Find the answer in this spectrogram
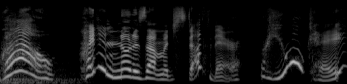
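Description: This is a cartoonish character voice with a high pitch. It moves at a moderate pace. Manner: enthusiastic, warm.

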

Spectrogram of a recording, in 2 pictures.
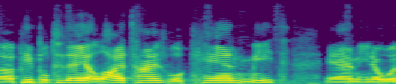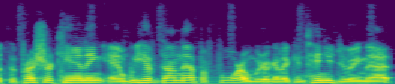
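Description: Talking at a very fast pace, a man uses a high pitch and fairly even intonation. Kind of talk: tutorial. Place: kitchen.

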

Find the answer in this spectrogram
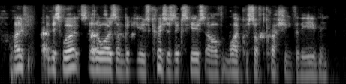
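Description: The man's voice shows ordinary pitch variation. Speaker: meeting host. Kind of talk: meeting instructions. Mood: light, joking. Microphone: video call.

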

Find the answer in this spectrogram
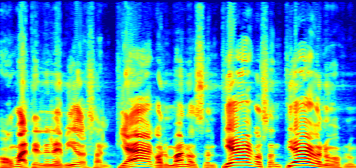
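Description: Against a quiet background, the voice moves at a fairly quick pace with a bright, sharp, animated tone. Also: man. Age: 70s. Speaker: pastor. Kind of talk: sermon. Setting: church. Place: church. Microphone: handheld.

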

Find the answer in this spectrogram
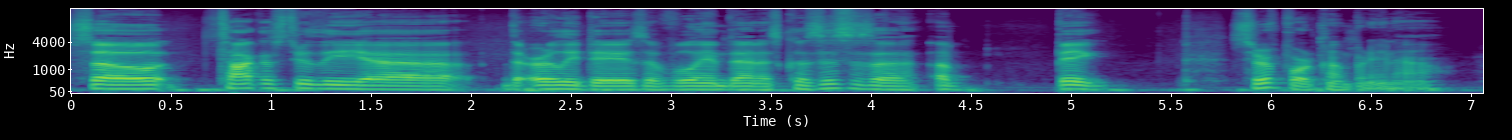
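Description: A man at a moderate pace, fairly even intonation, quiet background. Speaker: podcast host. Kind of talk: interview. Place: studio. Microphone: studio mic.

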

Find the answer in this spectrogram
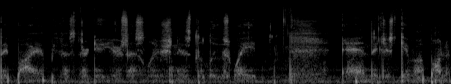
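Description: A man whispering at a very fast pace. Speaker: ASMR creator. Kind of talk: casual vlog chat. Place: car. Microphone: studio mic.

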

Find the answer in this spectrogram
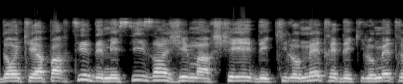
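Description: A man's fairly high-pitched speech with ordinary pitch variation. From eastern Democratic Republic of the Congo (South Kivu); eastern Democratic Republic of the Congo. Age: 30s. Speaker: Congolese refugee and commentator. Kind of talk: video call discussion. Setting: video call. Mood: earnest, recounting war memories. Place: home room. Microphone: video call.

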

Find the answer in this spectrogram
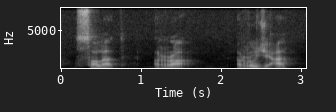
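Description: A man speaks with a non-native accent. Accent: non-native Turkish. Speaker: religious researcher presenting Quran study. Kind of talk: lecture. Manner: halting, many fillers.

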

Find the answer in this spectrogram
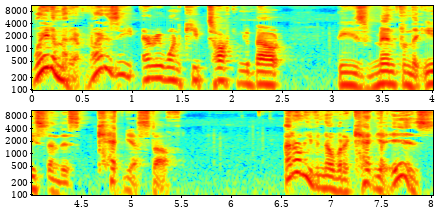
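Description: The speaker does a put-on character voice with a husky, rough edge. The pitch swings very widely at a moderate pace. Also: man, fairly high pitch for a man.

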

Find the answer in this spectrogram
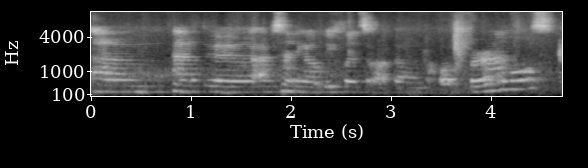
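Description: Against light background noise and audible room echo, a woman speaks at a fairly slow pace. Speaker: conference speaker. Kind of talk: presentation talk. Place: hall.

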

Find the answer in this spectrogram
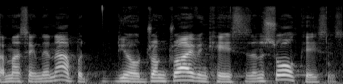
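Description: A man speaks in an American accent. His intonation is lively. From Queens, New York; New York. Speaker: attorney and former city councilman; attorney, former city councilman. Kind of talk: political interview. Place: studio. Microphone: lapel.

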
